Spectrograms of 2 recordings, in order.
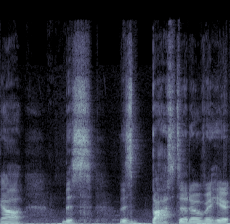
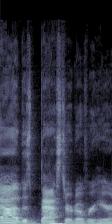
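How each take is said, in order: First: It is said in a Game of Thrones-style accent. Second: It is said in a plain American accent.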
